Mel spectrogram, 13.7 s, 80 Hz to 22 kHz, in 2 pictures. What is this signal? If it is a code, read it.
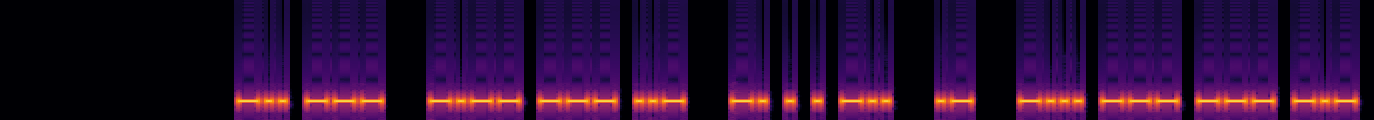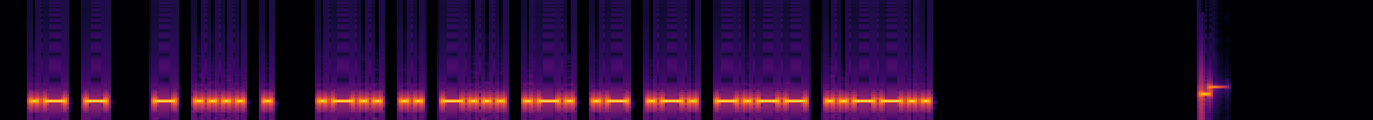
Morse code, heard as a keyed tone, about 34 wpm, 700 Hz. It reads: DO YOU NEED A BOOK AT THE LIBRARY?
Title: Sentences from Top 1000 Words - Review Part 4 - 35wpm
